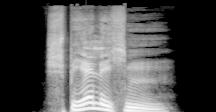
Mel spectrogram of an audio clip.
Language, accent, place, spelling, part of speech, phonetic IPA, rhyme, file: German, Germany, Berlin, spärlichem, adjective, [ˈʃpɛːɐ̯lɪçm̩], -ɛːɐ̯lɪçm̩, De-spärlichem.ogg
- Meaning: strong dative masculine/neuter singular of spärlich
